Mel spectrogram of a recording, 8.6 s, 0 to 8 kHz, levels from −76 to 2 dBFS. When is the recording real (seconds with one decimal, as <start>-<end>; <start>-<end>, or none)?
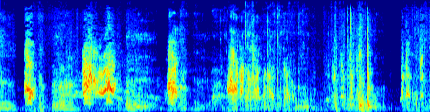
0.0-2.7; 6.2-7.4; 8.0-8.6

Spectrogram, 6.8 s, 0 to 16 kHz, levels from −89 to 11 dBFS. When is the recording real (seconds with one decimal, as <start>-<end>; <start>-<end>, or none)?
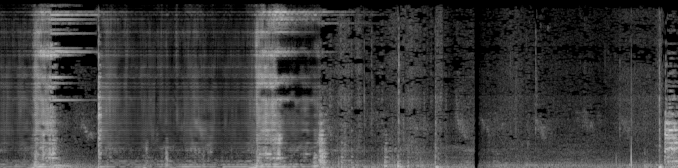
0.5-1.0; 3.2-6.8

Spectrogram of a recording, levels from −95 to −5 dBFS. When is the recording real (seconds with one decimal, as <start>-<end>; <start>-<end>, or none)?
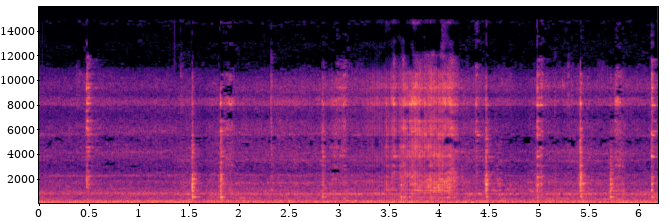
0.0-3.3; 4.2-6.2

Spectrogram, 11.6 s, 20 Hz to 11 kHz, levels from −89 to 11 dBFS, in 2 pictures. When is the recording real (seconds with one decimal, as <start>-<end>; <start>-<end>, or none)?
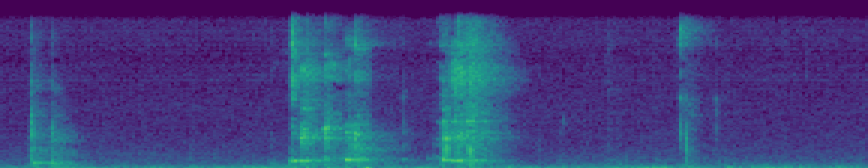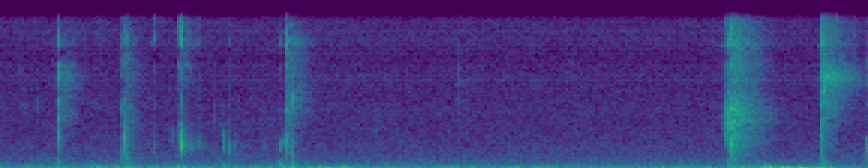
2.6-4.0

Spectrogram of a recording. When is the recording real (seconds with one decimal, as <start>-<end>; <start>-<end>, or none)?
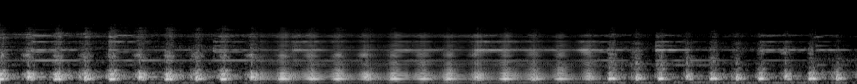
0.0-2.6; 6.0-8.6

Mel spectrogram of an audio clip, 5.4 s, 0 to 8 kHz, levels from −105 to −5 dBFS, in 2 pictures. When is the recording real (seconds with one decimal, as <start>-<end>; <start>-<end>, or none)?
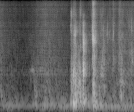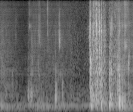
4.1-5.0

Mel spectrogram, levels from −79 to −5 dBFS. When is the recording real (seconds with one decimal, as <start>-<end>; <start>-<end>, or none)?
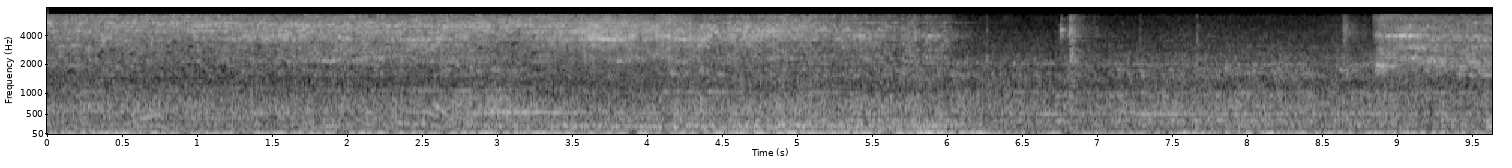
0.0-3.3; 4.4-8.5; 9.2-9.6

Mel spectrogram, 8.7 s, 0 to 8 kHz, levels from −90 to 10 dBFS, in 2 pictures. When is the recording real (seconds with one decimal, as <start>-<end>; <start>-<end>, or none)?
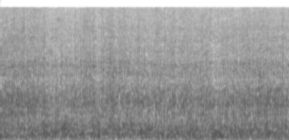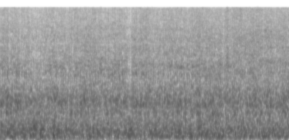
2.6-3.0; 7.4-8.7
